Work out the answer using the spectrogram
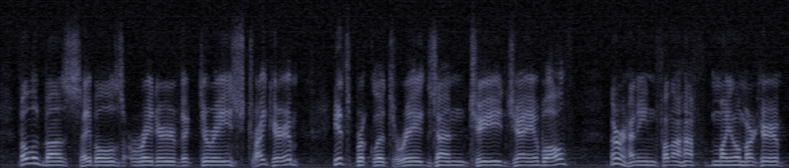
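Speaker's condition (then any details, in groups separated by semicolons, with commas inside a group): No condition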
